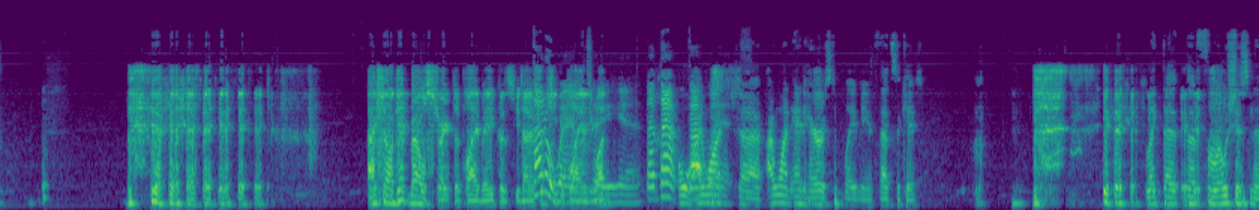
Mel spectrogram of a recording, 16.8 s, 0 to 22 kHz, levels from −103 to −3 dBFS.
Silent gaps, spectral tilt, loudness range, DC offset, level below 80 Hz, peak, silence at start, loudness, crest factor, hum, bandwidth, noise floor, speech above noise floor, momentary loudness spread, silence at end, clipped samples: none; -4.5 dB/octave; 7 LU; under 0.1%; -72 dBFS; -12 dBFS; 0.55 s; -31 LUFS; 22 dB; none; 12.5 kHz; -80 dBFS; 48 dB; 17 LU; 0 s; under 0.1%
